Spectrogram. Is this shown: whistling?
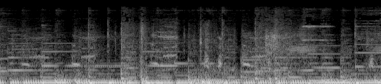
no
